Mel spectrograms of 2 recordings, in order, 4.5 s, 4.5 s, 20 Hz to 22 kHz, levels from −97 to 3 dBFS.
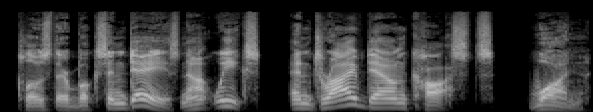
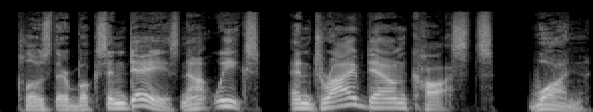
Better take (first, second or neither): second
